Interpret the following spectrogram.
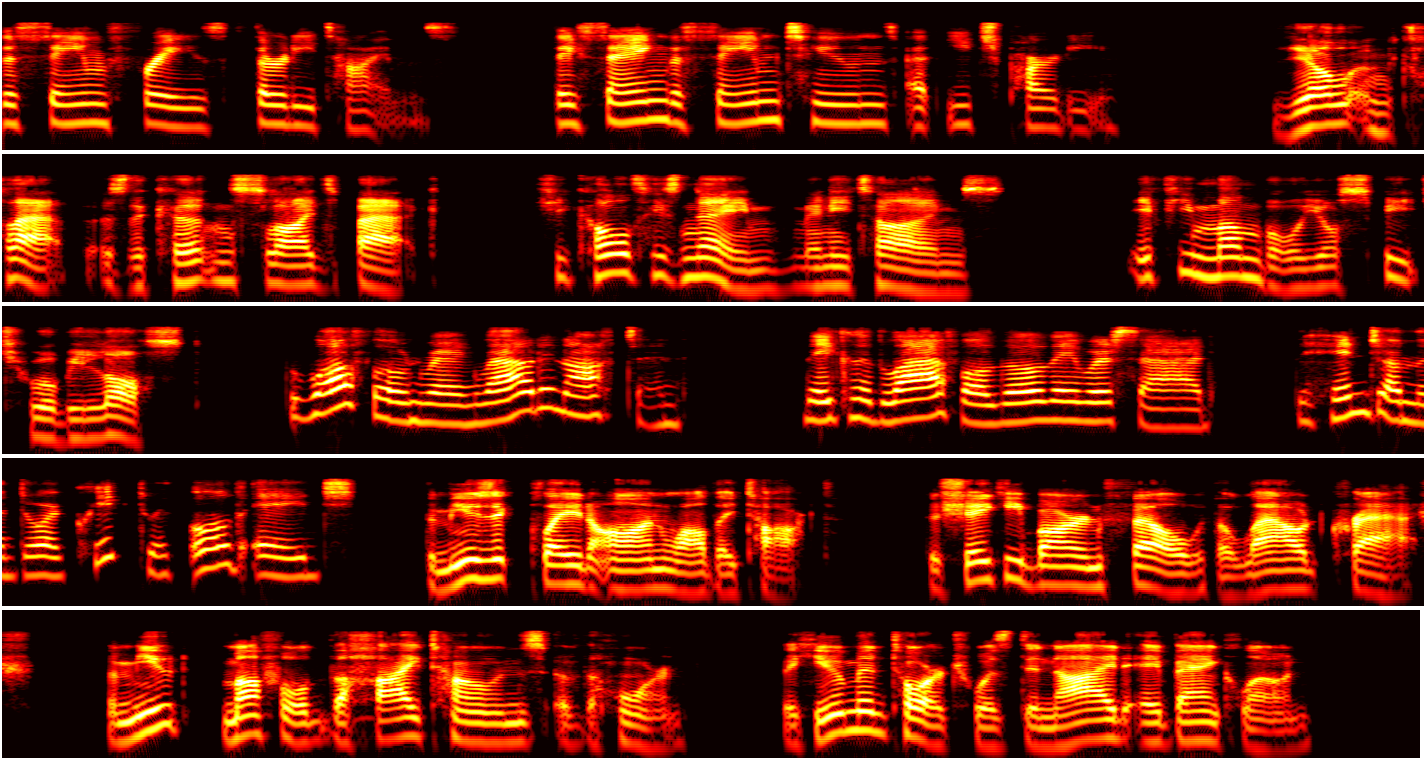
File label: Ideal microphone sample; Jabra Elite 8 Active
